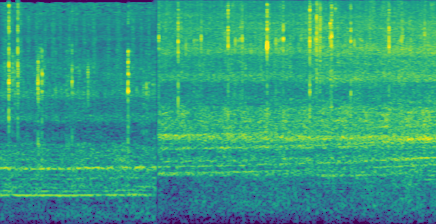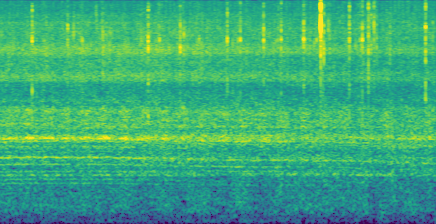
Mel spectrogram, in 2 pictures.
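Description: Mountain bike rolling along a paved trail: a steady hum of its tyres with scattered light ticks. About two seconds in, the whole hum jumps to roughly twice its pitch and stays there.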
